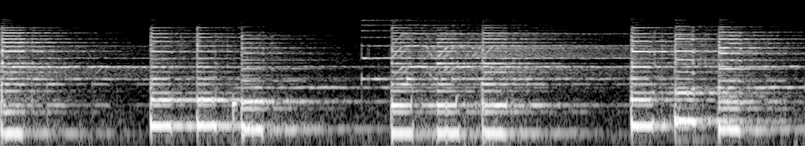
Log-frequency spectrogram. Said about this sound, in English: But this song right here, I like it, and it's not country, but tell me what you think.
